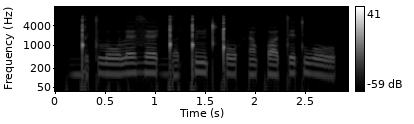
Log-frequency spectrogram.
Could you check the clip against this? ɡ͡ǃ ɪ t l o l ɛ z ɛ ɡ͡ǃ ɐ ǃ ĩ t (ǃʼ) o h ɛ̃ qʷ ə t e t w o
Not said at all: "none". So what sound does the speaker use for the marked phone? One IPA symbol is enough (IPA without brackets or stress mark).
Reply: ǃ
